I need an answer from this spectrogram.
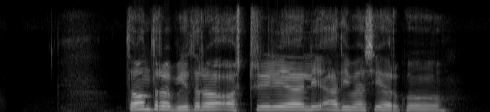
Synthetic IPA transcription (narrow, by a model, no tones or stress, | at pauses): t̪ʌnt̪rʌbʱit̪rʌʌsʈrelijaliad̪ibasiɦʌɾuko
